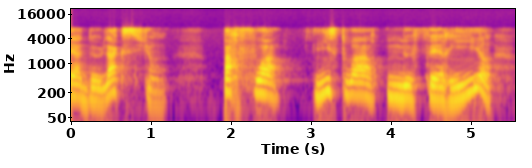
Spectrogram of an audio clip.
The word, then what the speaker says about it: l'action: T-I-O-N se prononce sion. Donc l'action.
